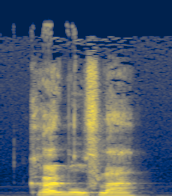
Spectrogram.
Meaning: crumble pie
- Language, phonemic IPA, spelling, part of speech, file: Dutch, /ˈkrœy̯məlvlaːi̯/, kruimelvlaai, noun, Nl-kruimelvlaai.ogg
